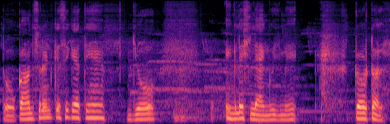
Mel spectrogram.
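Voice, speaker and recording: A man's voice: mid-range voice, darkish tone. Man teaching English words, patient and repetitive. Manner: repeats words and asks questions then answers them himself; ends phrases with a checking "okay". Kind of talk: classroom-style lesson explaining vocabulary.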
